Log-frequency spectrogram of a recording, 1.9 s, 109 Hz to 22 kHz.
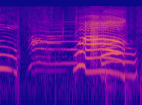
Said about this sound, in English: Hear that? That's the sound of 12 cats competing for my love and attention. Isn't that right, my little darlings?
